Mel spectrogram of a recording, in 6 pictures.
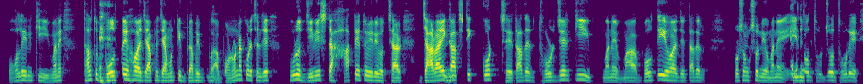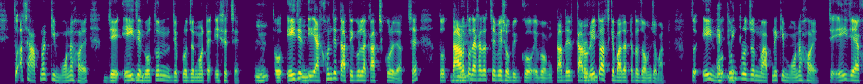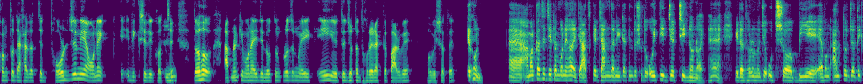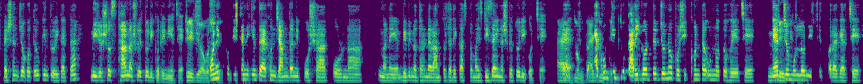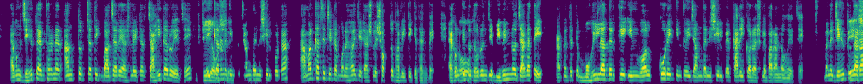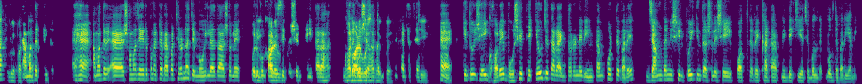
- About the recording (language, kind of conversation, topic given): Bengali, podcast, তোমার কাছে কি কোনো পুরোনো ঐতিহ্য হারিয়ে যাওয়ার গল্প আছে?
- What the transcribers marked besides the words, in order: joyful: "বলেন কি?"; chuckle; "যেমনটিভাবে" said as "যেমনুটিবাবে"; other background noise; tapping; laughing while speaking: "তো"; in English: "customized"; in English: "involve"; in English: "participation"; unintelligible speech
